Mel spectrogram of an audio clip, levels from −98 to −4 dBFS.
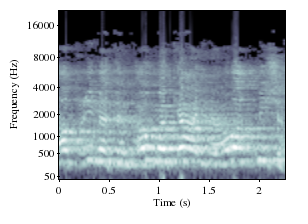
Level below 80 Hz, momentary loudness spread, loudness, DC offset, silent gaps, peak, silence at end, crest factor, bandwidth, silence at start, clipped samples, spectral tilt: -48 dBFS; 5 LU; -10 LUFS; under 0.1%; none; 0 dBFS; 0 s; 10 dB; 14.5 kHz; 0 s; 0.9%; -2 dB/octave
